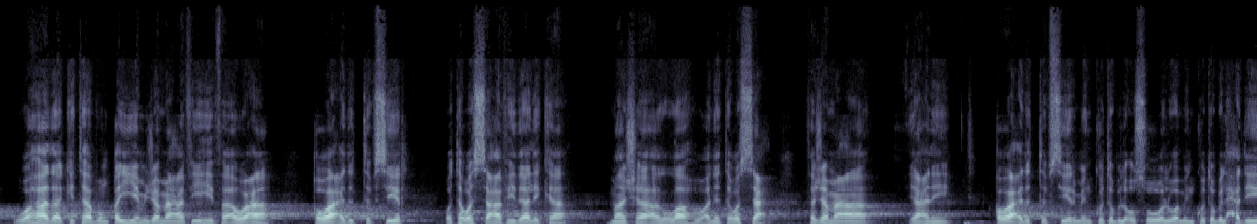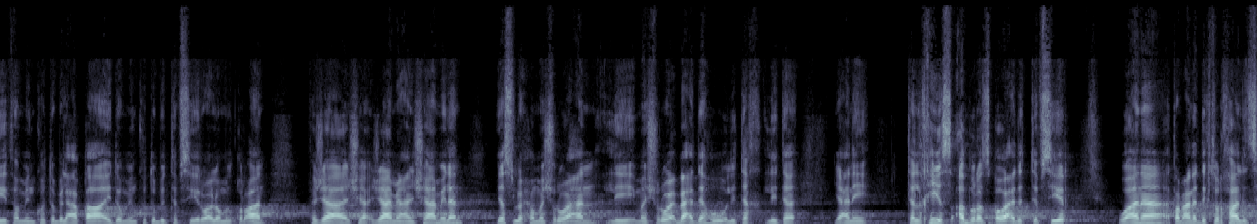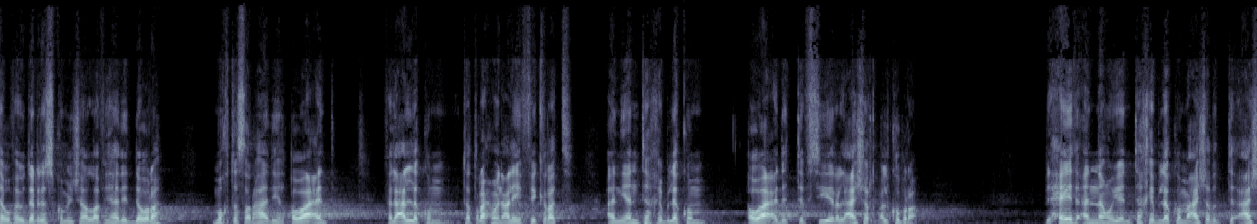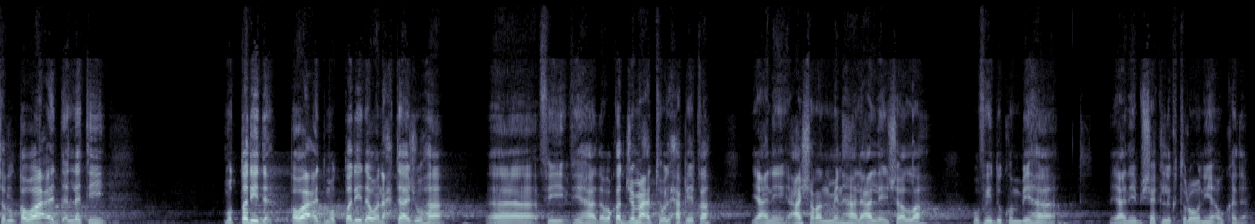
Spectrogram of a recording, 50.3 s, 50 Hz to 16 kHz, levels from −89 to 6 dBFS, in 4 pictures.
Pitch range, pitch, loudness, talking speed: 135-170 Hz, 145 Hz, -24 LUFS, 125 wpm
